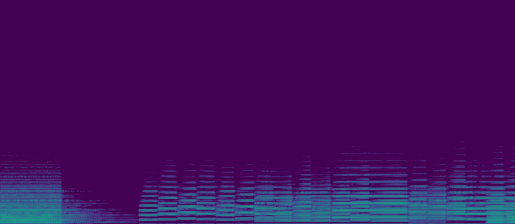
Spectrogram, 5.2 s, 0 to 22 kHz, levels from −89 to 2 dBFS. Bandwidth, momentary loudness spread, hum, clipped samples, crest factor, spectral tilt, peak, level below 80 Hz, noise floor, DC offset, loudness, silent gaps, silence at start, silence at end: 8.4 kHz; 10 LU; none; under 0.1%; 16 dB; -5 dB/octave; -26 dBFS; -86 dBFS; -70 dBFS; under 0.1%; -42 LUFS; none; 0 s; 0 s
